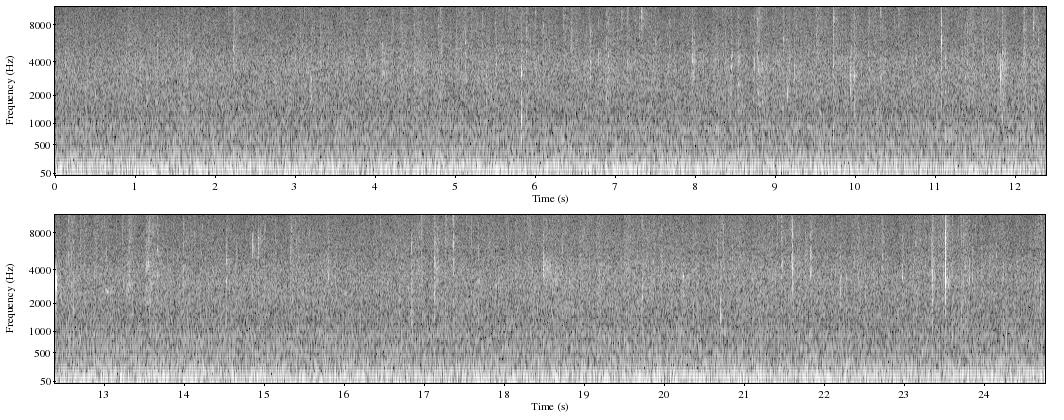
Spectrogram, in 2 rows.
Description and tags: Autumn forest - leaves falling near pond I (loopable)
Leaves falling in a forest near a pond. Recorded in October 2017 in a German forest using a Zoom H2n. Loops seemlessly.
wind, atmo, loop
